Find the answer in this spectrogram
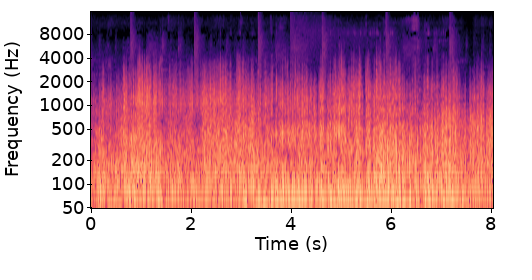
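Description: Wind buffeting a phone's microphone: a loud, continuous low rumble with scattered small clicks.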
